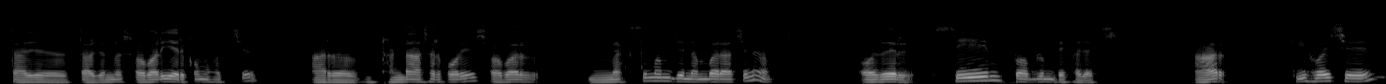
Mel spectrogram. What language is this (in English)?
Bangla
